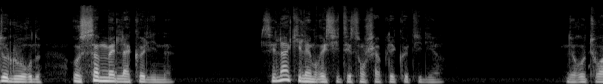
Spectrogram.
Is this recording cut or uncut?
uncut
